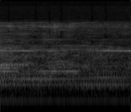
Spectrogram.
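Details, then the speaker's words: Overlock sewing machine on a husband-built bench, not yet threaded or adjusted, switched on: steady quiet hum with thin constant whine as the motor spins evenly, no knocking or grinding; normal motor hum. "Então aqui, ó, eu ligo aqui a minha máquina. Vocês vão escutar um barulho agora e a máquina sendo ligada, ó."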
